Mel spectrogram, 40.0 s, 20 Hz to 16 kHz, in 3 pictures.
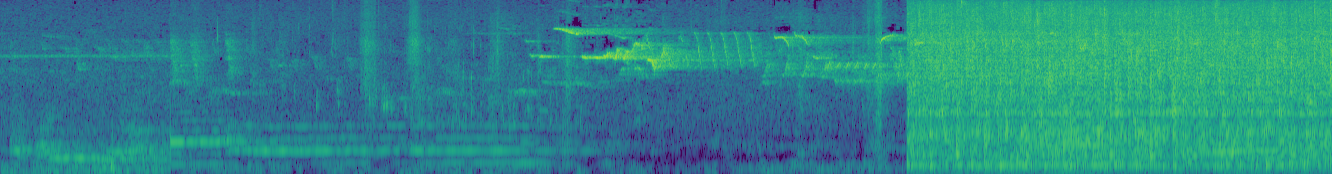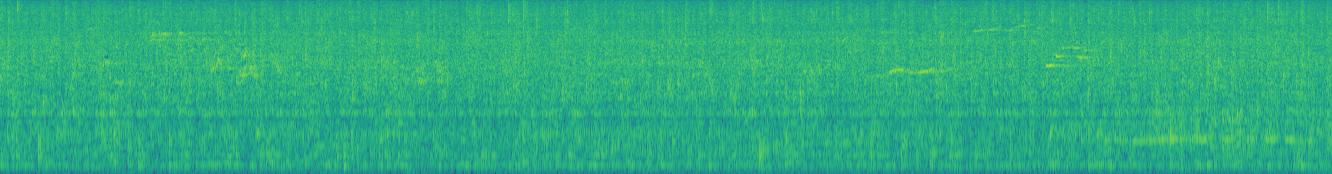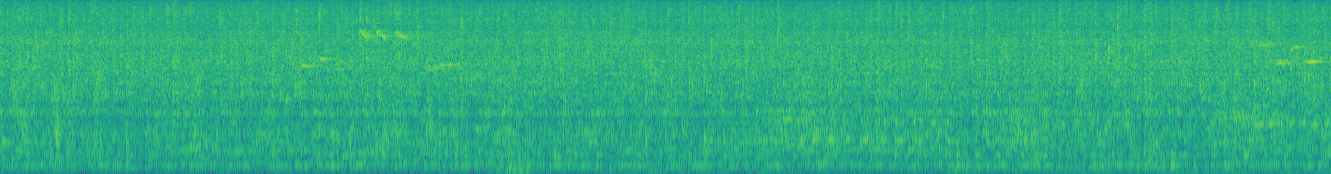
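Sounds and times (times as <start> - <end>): water gushing: 9.1 - 39.9.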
